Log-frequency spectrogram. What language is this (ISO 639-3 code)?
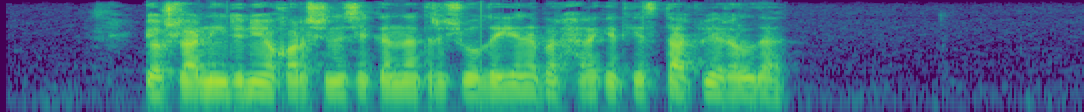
uzb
